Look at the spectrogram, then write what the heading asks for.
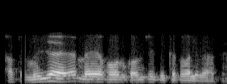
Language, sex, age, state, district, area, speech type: Hindi, male, 30-45, Rajasthan, Nagaur, rural, conversation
